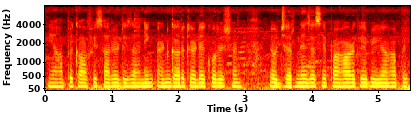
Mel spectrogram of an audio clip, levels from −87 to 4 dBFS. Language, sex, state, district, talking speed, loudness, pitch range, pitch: Hindi, male, Chhattisgarh, Raipur, 185 wpm, -15 LUFS, 130-135 Hz, 135 Hz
